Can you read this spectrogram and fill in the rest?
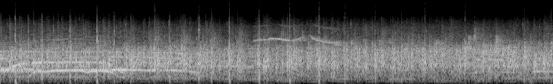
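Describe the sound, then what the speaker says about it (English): A startup-event audience in Barcelona giving a standing ovation: loud, dense, sustained applause with cheering and a few whistles cutting through, continuous throughout. "give Juan the biggest rock star applause ever"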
